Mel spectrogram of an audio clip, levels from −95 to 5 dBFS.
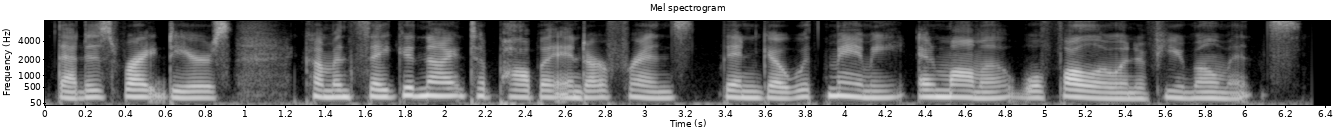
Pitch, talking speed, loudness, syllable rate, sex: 195 Hz, 245 wpm, -19 LUFS, 5.5 syllables/s, female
